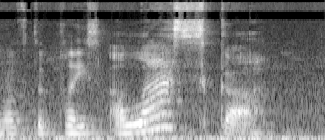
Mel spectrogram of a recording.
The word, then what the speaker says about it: Alaska: The same thing with the word or the name of the place, Alaska. It ends in an A, but it's not that A sound. It's like a short U sound.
